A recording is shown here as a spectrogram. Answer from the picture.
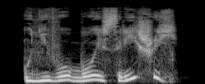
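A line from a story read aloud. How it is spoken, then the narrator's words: Amazed exclamation. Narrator (Russian): изумленно воскликнула Наён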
